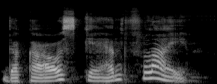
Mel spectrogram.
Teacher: This is a falling intonation. Why? It is a statement.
